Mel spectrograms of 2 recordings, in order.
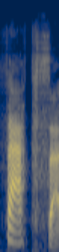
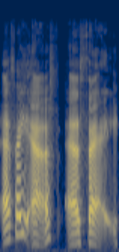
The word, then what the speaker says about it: FAFSA: You know, because it's pronounced FAFSA. It's FAFSA. Right. But a lot of people say FAFSA. Right. FASFA.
